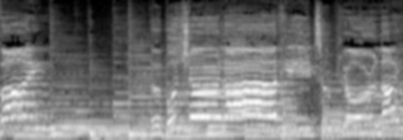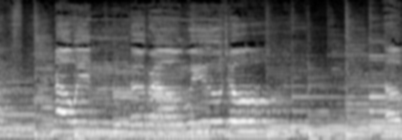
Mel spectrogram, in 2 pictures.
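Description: A folk ballad performed live: a steel-string acoustic guitar is played under a woman's sung melody, with no clear words.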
